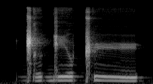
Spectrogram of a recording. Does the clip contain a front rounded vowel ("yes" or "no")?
yes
